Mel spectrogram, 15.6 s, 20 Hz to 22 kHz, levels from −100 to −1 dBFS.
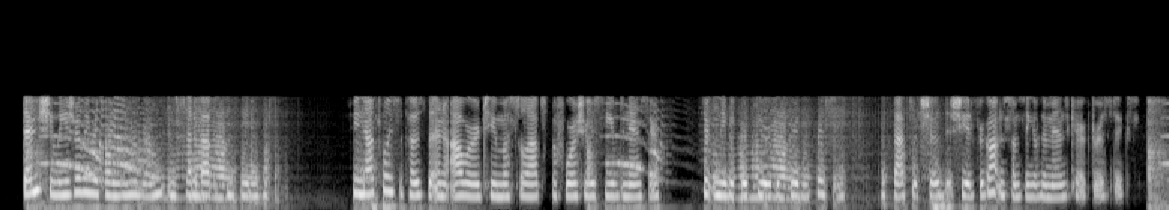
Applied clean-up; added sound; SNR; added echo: neural mask model RNNoise.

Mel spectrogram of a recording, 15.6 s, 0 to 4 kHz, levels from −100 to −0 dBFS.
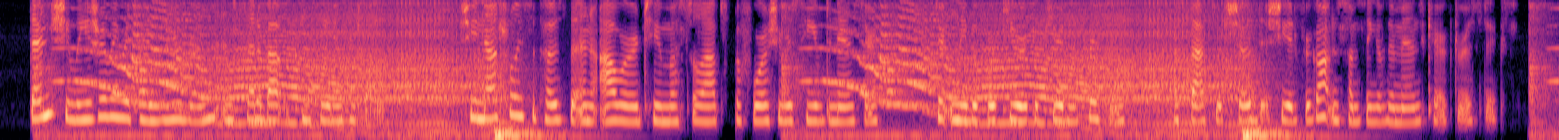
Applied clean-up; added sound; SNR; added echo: none; Squeak; 4 dB; none.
